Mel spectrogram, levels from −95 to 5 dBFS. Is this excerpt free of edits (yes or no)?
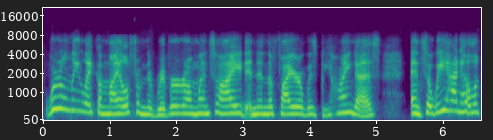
yes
